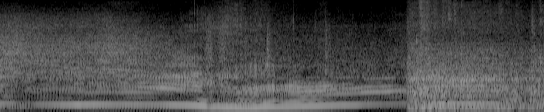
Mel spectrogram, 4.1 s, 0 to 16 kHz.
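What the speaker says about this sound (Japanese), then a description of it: "エンジンは回る。" A Toyota 86 engine revs hard during a touge mountain-road race, a steady high drone that dips as it shifts and then climbs again, loud and close, with no voices.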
